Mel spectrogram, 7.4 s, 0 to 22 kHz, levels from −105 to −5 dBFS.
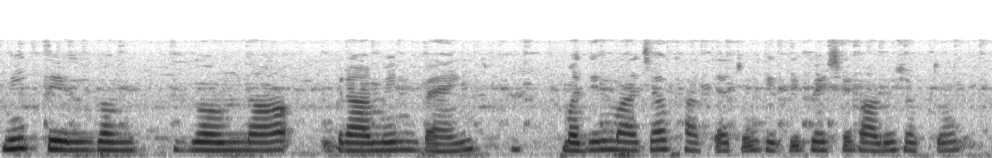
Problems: constant background noise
